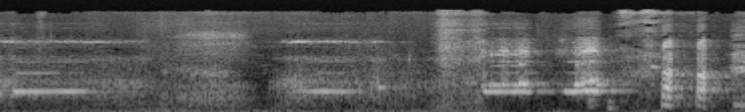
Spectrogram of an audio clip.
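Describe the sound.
Breathy whistling notes from a hollow clay flute shaped like a woman, with small finger holes, come in a few short, faint tones.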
